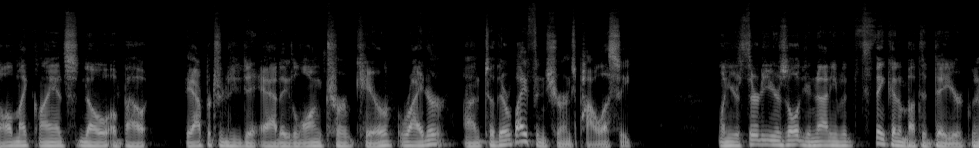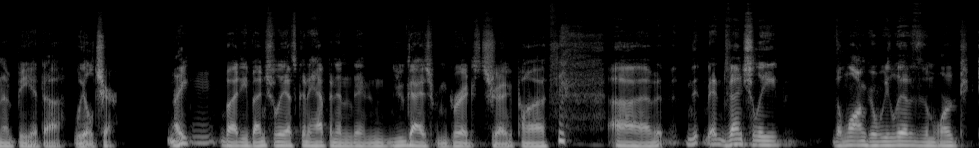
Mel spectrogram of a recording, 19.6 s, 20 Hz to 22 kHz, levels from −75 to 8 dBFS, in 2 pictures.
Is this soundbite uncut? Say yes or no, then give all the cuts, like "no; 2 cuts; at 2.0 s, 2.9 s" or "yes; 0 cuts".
yes; 0 cuts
